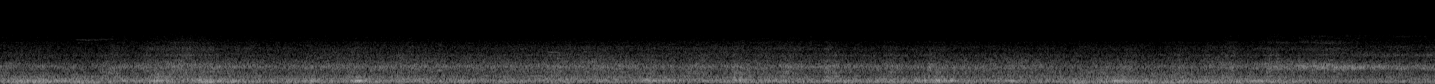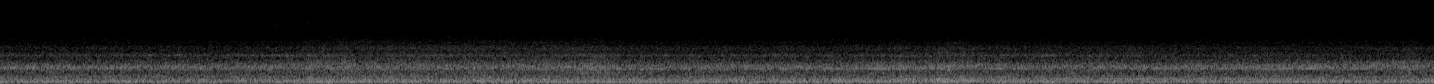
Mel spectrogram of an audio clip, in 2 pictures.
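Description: Keihan Rakuraku limited express train running at speed, heard from inside the passenger car: a steady running rumble with a faint steady hum above it.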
